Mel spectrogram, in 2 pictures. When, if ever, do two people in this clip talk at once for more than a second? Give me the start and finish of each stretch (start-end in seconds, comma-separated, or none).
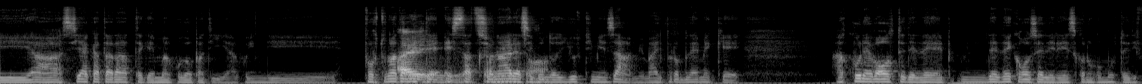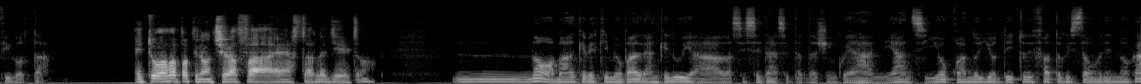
4.0-5.4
